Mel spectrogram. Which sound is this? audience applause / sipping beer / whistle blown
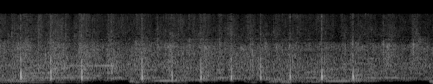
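audience applause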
